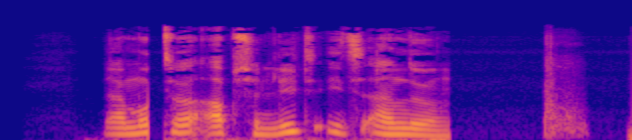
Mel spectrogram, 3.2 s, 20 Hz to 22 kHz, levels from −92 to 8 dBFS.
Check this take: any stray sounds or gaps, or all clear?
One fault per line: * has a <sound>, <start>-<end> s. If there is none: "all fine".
* has a dropout, 0.7-0.8 s
* has a cough, 2.7-3.0 s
